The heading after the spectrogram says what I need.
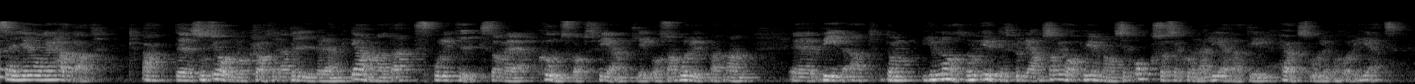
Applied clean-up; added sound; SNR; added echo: none; none; none; reverberation time 0.6 s.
